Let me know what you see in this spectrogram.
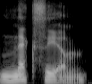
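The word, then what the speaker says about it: NXIVM: First, we have NXVM, pronounced Nexium.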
